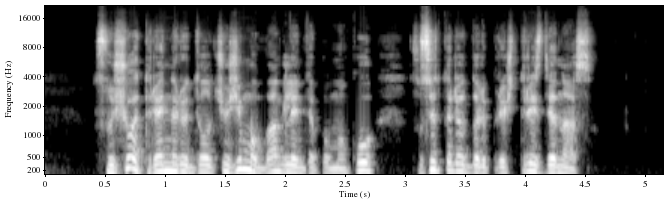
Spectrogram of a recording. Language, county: Lithuanian, Klaipėda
